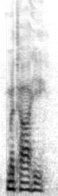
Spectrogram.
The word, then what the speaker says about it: Matahi: Matahi. – First a 9.3, then a 10. How do I say his name? – Matahi. – Sorry, you combined him and Manoa's name.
